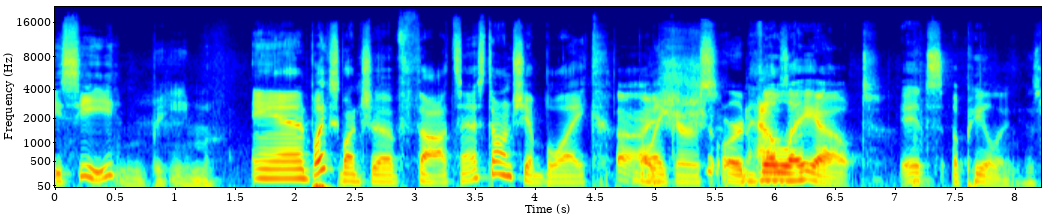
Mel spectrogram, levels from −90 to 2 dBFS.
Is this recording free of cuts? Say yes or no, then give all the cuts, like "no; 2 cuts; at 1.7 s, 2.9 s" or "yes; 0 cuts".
no; 4 cuts; at 2.4 s, 3.4 s, 5.7 s, 7.0 s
